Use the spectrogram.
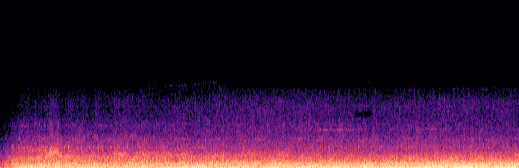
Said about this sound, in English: The aeroplane moves away across the wet tarmac as Mark watches.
